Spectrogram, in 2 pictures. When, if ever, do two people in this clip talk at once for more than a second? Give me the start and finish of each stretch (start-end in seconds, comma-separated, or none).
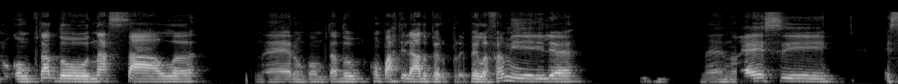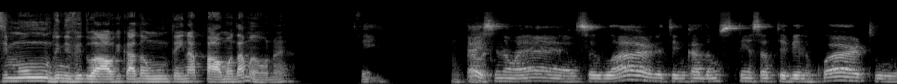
none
